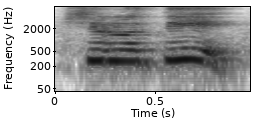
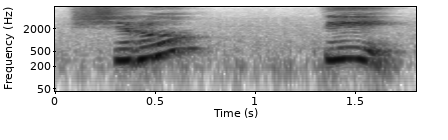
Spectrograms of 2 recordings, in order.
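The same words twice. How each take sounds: First: Said in the usual way. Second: "Shruti" split, high rising శృ, then తి; "శృతి" in two separate syllables. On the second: Shown as a demonstration. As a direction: slowly sound out "Shruti" with a gap. Teacher sounds out syllables.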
